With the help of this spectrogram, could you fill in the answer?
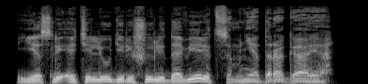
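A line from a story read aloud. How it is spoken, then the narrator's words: Gentle objection. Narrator (Russian): мягко возразил ее отец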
